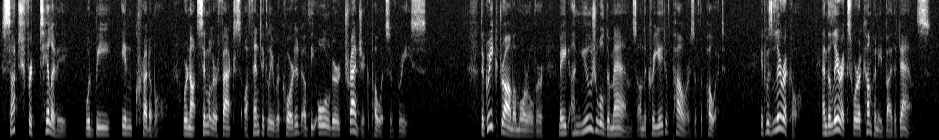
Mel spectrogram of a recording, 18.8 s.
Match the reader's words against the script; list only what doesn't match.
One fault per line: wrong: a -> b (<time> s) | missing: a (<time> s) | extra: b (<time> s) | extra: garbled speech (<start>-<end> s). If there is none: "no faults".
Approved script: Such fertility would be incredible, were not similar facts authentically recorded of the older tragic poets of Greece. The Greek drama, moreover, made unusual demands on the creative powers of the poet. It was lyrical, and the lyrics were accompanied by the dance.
no faults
